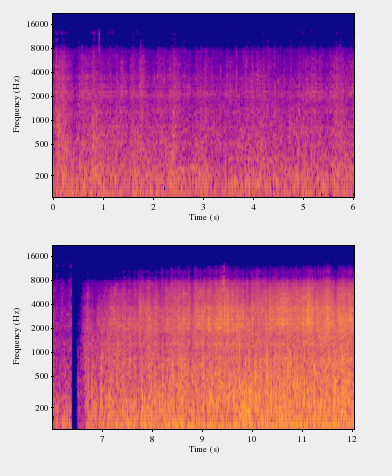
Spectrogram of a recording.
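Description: A runner's footsteps patter on a dirt road.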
